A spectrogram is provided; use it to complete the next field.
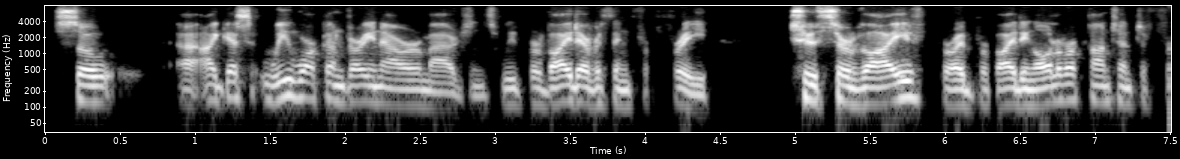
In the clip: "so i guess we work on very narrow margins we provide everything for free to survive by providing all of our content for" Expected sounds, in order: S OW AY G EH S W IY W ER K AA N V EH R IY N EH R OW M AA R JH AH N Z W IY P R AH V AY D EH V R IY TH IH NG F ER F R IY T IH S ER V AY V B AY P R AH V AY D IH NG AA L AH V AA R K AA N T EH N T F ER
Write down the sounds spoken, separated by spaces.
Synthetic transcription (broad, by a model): S OW AY G EH S W IY W ER K N V EH R IY N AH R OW M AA R JH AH N S W IY P R AH V AY D EH V R IY TH IH NG F ER F R IY T IH S ER V AY V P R P R AH V AY D IH NG AA L AH V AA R K AA N T EH N T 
